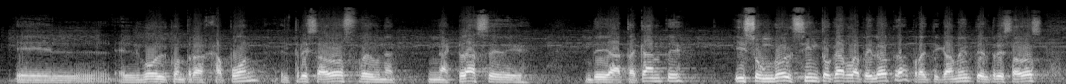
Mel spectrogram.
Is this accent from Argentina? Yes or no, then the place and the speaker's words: yes; Argentina; como argentino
